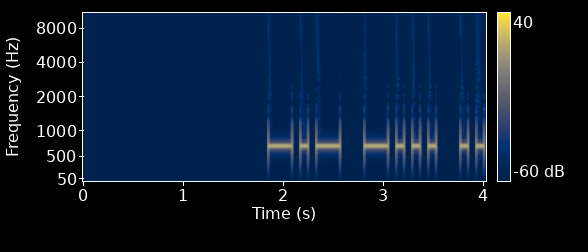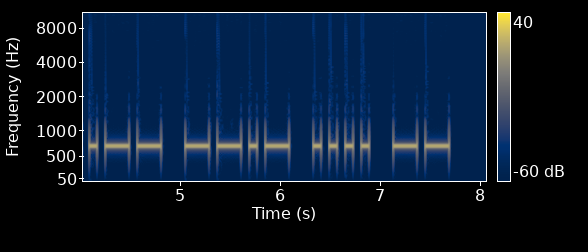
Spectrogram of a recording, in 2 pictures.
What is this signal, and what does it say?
Morse code, heard as a keyed tone, about 15 wpm, 700 Hz. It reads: KB3QHM
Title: USA Call Signs - 6 Characters - Repeated 3x - 15wpm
